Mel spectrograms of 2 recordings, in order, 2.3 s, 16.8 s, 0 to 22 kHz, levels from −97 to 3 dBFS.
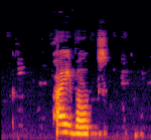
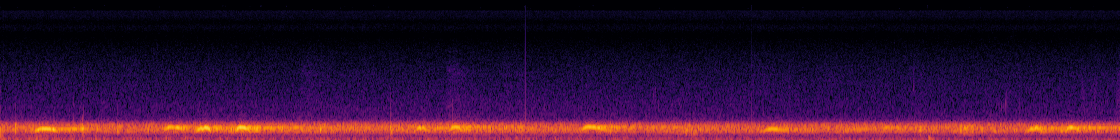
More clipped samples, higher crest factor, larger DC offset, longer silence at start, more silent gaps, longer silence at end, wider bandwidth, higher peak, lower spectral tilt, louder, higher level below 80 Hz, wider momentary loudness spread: neither; about the same, 16 dB vs 18 dB; neither; first, 0.8 s vs 0 s; neither; first, 0.2 s vs 0 s; first, 8.8 kHz vs 1.4 kHz; first, -2 dBFS vs -6 dBFS; second, -6 dB/octave vs -11 dB/octave; first, -15 LUFS vs -24 LUFS; about the same, -54 dBFS vs -50 dBFS; about the same, 15 LU vs 15 LU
